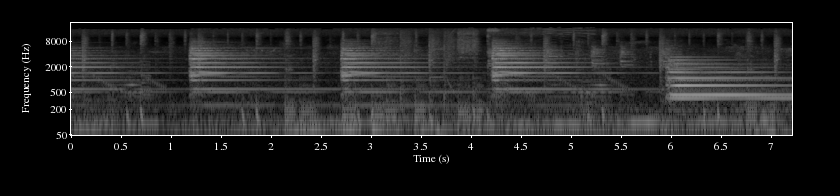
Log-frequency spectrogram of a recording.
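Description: Church bells peal from a tower, four ringing strikes about every one and a half seconds, each ringing out with a long shimmering decay that overlaps the next, fairly loud with no voices.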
